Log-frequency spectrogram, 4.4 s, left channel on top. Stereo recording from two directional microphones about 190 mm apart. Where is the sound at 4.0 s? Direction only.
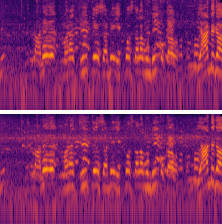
10° left (ahead or behind).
